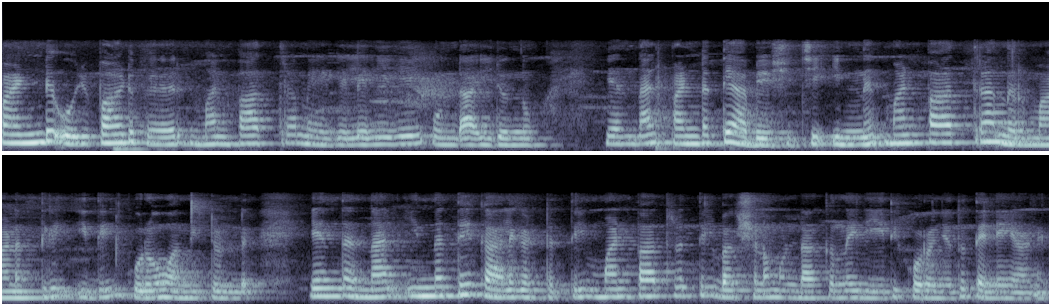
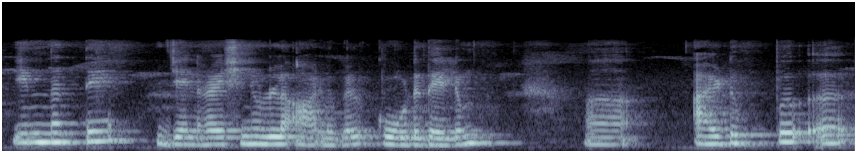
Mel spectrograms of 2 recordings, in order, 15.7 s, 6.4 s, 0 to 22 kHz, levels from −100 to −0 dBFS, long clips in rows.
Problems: constant background noise, low volume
